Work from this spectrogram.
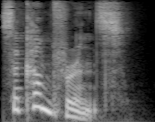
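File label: "circumference", British English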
